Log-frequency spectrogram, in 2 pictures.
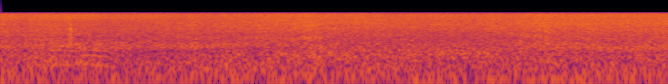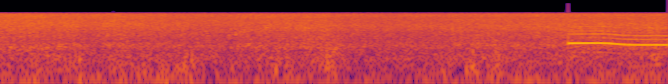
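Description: Suuçuran waterfall in heavy flow: a steady, loud rushing of falling water. Near the end a loud steady tone with overtones suddenly cuts in over it.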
